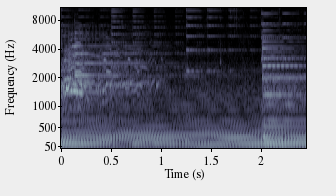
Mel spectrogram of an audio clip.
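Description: A steady low drone of several held tones, dipping slightly in the middle and swelling again near the end.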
